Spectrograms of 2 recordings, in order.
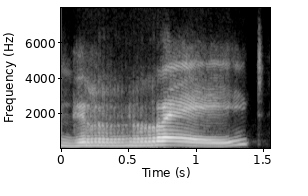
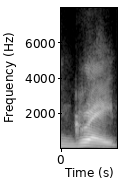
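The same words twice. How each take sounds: First: The R sound is drawn out and rolled. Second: The R sound is short, one beat. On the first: The speaker calls it wrong. "I don't say great" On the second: The speaker calls it right. "I say great"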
